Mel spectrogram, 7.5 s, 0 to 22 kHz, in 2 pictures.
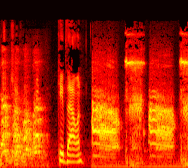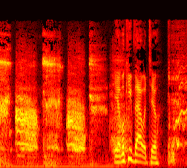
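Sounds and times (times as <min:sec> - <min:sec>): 
speech: 0:01.2 - 0:02.0, 0:06.0 - 0:07.3
bird call sound effect with harsh squawking: 0:01.8 - 0:06.4.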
